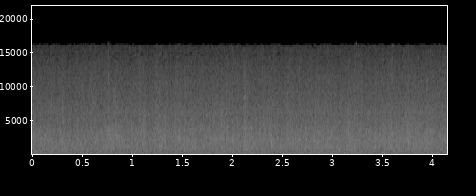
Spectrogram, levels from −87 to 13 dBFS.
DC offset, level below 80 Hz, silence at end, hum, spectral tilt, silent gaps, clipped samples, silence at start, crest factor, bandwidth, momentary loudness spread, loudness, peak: under 0.1%; -48 dBFS; 0 s; none; -0.5 dB/octave; none; under 0.1%; 0 s; 16 dB; 16.5 kHz; 1 LU; -33 LUFS; -18 dBFS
